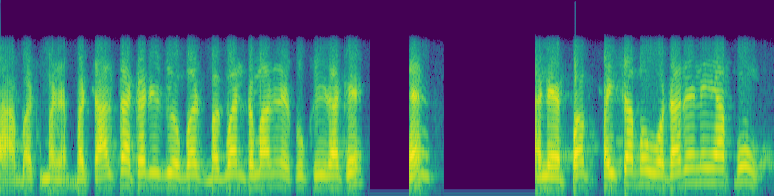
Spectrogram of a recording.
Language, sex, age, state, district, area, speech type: Gujarati, male, 60+, Gujarat, Rajkot, urban, conversation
